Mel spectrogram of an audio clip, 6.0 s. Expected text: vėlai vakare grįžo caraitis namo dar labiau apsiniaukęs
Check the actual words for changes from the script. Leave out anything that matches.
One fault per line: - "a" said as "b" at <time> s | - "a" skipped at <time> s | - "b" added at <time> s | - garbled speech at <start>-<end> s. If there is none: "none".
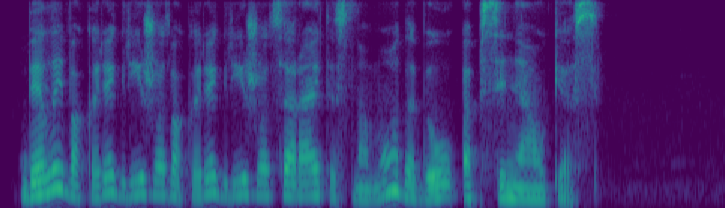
- "vakare grįžo" added at 1.5 s
- "dar" skipped at 3.3 s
